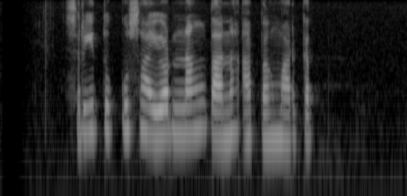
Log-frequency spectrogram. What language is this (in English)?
Javanese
